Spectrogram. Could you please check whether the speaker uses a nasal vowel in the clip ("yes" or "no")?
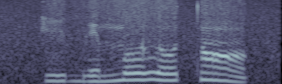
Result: yes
